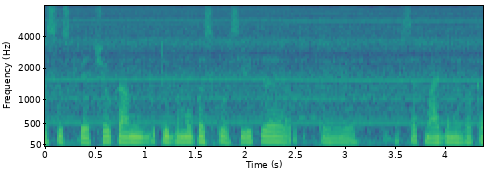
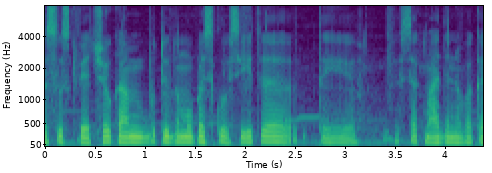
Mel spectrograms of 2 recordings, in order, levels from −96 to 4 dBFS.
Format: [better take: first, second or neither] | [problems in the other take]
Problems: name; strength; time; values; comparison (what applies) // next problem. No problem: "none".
second | background sound (Tools); 11 dB below the speech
